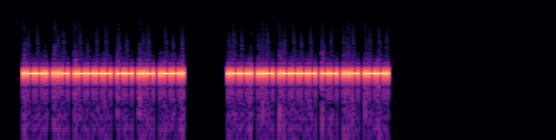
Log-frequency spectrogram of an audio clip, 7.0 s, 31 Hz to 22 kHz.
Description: Morse code, heard as a keyed tone, about 42 wpm, 700 Hz. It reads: PU1MUP PU1MUP
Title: DXCC-100 Call Signs - 6 Characters - Repeated 2x - 45wpm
